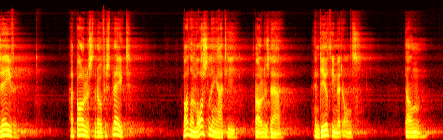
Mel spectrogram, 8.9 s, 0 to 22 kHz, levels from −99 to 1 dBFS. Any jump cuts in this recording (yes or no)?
yes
